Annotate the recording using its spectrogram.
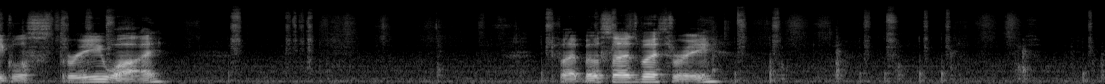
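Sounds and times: marker writing on paper: 0:02.3 - 0:03.4, 0:07.3 - 0:11.0.

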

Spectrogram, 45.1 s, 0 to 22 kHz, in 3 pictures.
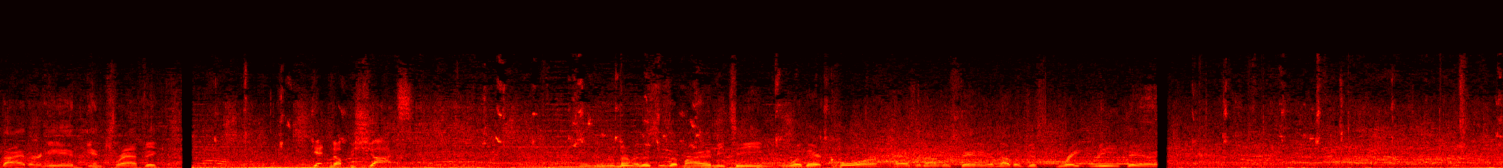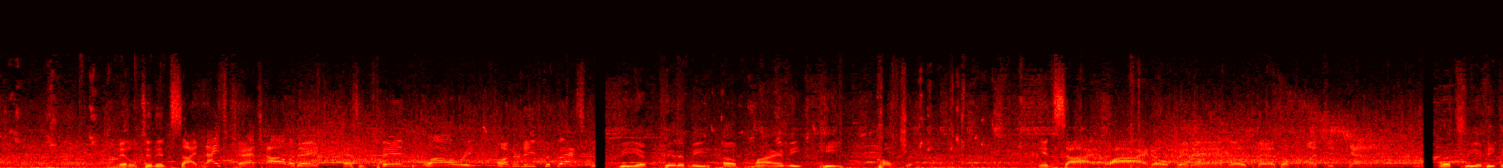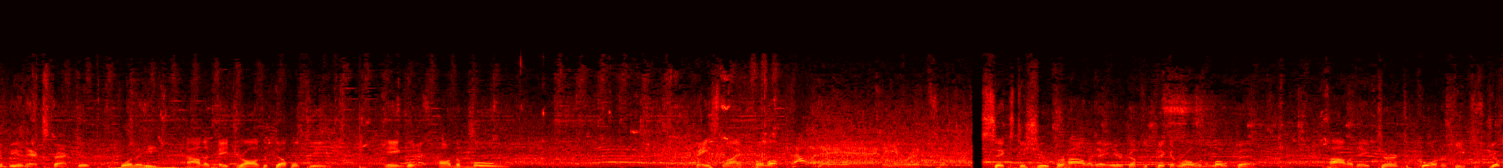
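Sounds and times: arena crowd noise: 0:00.0 - 0:45.0.

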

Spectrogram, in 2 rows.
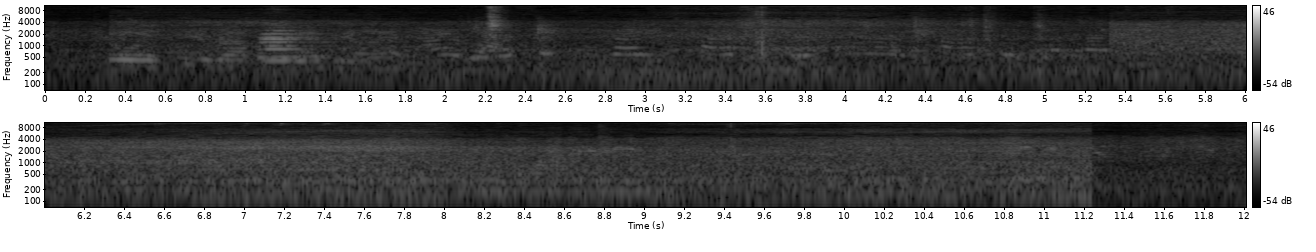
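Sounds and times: vehicle passing: 0:05.4 - 0:11.3.

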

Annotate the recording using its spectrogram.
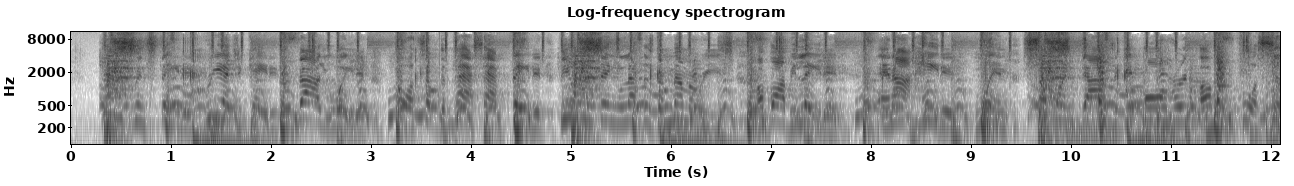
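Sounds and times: rapping over a drum beat: 0:00.3 - 0:12.0.

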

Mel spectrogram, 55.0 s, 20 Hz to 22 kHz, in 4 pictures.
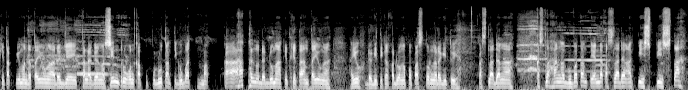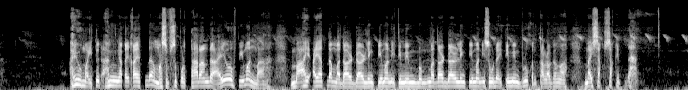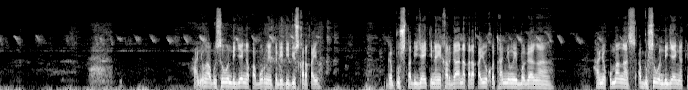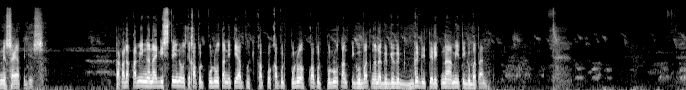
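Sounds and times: chickens clucking: 0:00.0 - 0:55.0
small bird chirping: 0:22.6 - 0:43.6, 0:44.2 - 0:55.0.

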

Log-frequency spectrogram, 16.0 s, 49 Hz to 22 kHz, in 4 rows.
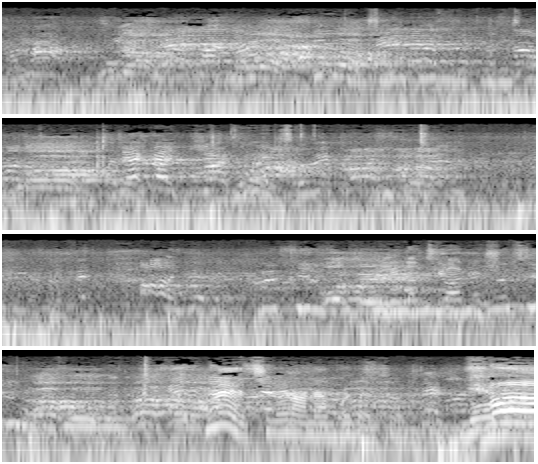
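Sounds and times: people calling out: 0:09.9 - 0:16.0.

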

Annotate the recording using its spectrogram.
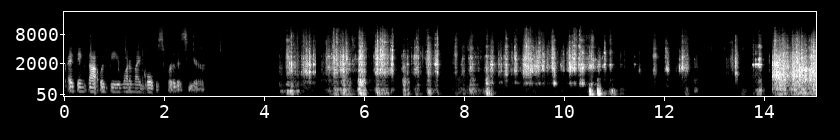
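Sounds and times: pencils clattering in a ceramic cup: 0:04.4 - 0:12.6, 0:13.3 - 0:15.0.

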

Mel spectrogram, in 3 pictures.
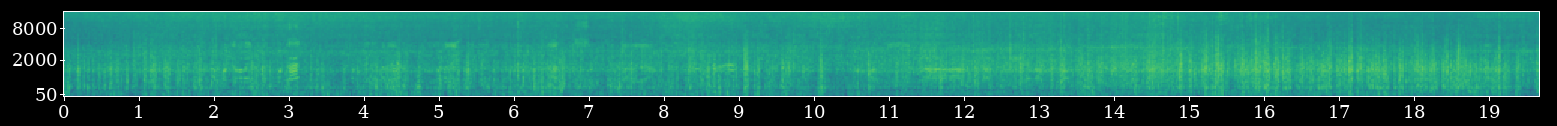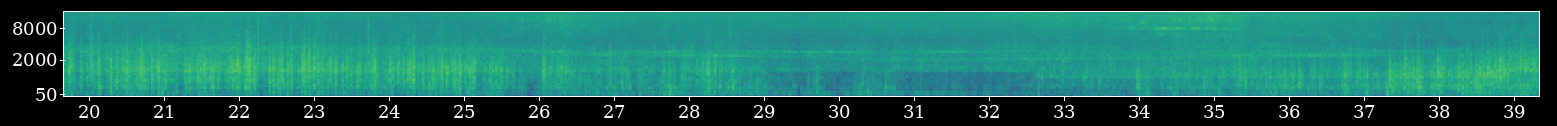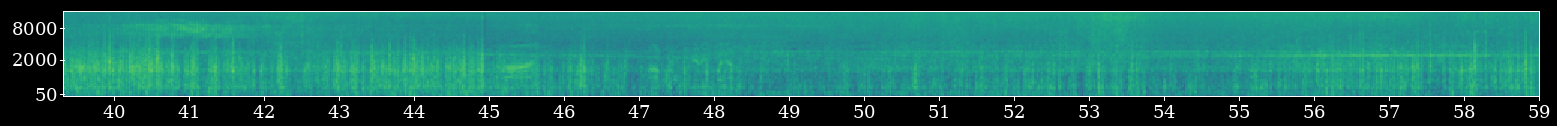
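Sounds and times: motorcycle engine: 0:00.0 - 0:59.0
wind buffeting microphone: 0:00.0 - 0:59.0.

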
